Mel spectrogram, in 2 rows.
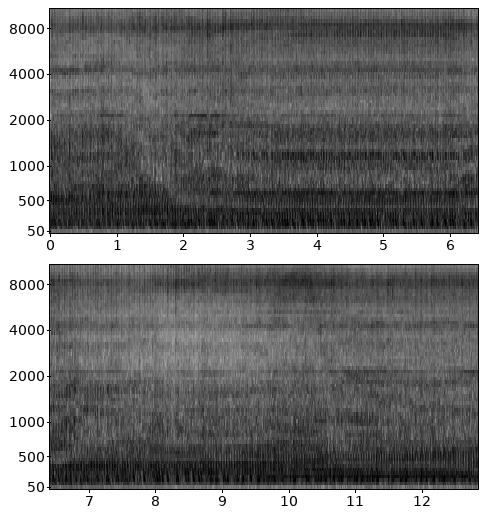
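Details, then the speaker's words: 1983 Honda Goldwing Aspencade project bike, engine running for the first time after revival, started on full choke; loud, ragged, stumbling running, rough, fuel mixture or carb balance suspected off, not confirmed; needs tuning. "And uh clearly it needs some real tuning and dialing in as much as I can do. I'm going to keep tinkering with it."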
